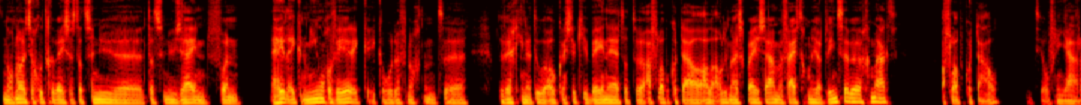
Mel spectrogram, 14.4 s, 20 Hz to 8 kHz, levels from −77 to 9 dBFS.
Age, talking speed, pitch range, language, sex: 30-49, 210 wpm, 85-95 Hz, Dutch, male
